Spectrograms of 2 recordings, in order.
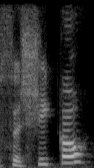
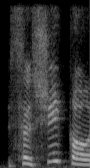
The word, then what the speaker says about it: sashiko: here is kind of like my version of sashiko um sashiko it's spelled s-a-s-h-i-k-o it's a japanese kind of a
